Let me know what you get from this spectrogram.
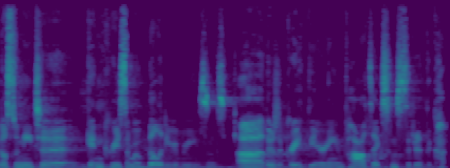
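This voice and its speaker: A voice with an American accent and fairly even intonation comes through with audible room echo. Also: woman. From Queens, New York City. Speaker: city council candidate. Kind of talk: candidate forum answer. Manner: halting.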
